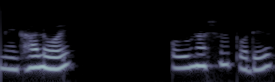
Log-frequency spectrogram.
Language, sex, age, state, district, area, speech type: Assamese, female, 18-30, Assam, Sonitpur, rural, spontaneous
